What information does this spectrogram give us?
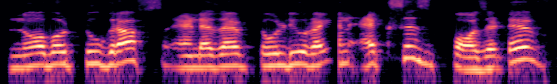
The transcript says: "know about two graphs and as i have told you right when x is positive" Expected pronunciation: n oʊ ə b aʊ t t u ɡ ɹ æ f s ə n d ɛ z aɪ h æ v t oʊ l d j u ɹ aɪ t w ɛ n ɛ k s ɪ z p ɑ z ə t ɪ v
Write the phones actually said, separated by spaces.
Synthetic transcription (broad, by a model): n oʊ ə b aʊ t t u ɡ ɹ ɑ f s ə n d ɛ z aɪ v t oʊ l d j u ɹ aɪ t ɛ n ɛ k s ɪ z p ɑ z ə t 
